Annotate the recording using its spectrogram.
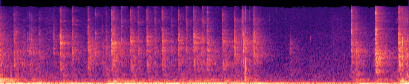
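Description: Computer keyboard typing: a quick run of keystrokes that pauses about two-thirds of the way through, then a couple more keystrokes near the end.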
